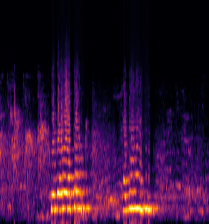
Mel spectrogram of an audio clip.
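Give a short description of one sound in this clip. A woman sings loudly through a microphone in long held notes.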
